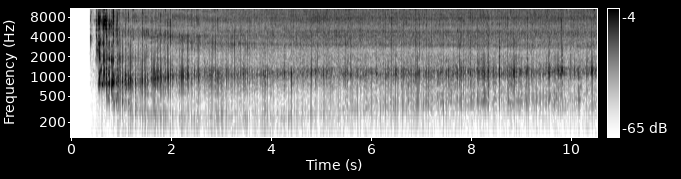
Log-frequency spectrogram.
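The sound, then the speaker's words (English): Fizz Up lemon soda, a product of South Africa, pours from a 300 ml can into a glass, the whole can just barely fitting; a steady fizzing, bubbling rush that starts abruptly and continues, with no talking. “The whole 300 mil goes into the glass, although just barely.”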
